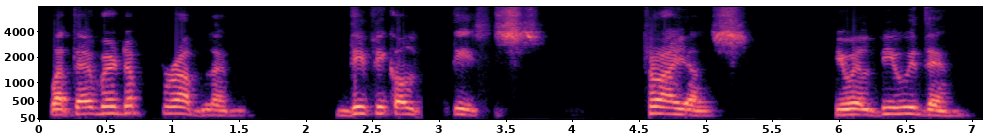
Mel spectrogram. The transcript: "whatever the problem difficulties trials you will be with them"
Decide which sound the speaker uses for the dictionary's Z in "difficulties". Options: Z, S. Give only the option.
S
